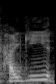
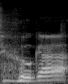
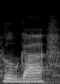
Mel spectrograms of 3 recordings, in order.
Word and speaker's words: hygge: and it's called hygge it looks like haiki don't make that mistake it's hygge i think um and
